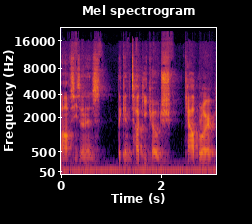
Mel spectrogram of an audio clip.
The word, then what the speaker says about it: Calipari: happened in the offseason, is the Kentucky coach Calipari.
